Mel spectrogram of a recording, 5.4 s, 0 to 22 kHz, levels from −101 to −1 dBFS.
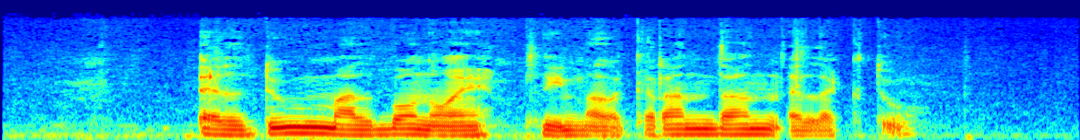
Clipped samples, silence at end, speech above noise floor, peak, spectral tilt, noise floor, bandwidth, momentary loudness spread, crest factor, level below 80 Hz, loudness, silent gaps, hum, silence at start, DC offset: under 0.1%; 0.8 s; 39 dB; -2 dBFS; -8 dB/octave; -54 dBFS; 10 kHz; 13 LU; 16 dB; -44 dBFS; -16 LUFS; none; none; 0.95 s; under 0.1%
